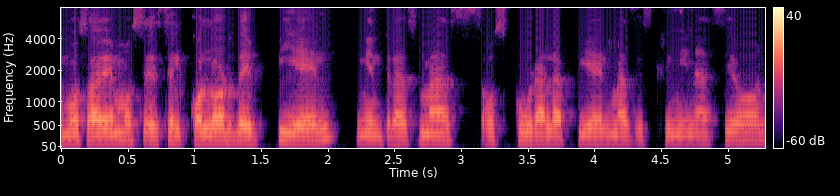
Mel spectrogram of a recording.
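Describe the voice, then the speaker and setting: Her voice is very deep and low, and a Mexican accent comes through. The woman speaks in a monotone, flat way with hardly any pauses. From Mexico (Mexico City). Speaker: clinical supervisor at a women's organization. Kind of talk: online conference interview.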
